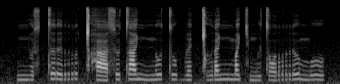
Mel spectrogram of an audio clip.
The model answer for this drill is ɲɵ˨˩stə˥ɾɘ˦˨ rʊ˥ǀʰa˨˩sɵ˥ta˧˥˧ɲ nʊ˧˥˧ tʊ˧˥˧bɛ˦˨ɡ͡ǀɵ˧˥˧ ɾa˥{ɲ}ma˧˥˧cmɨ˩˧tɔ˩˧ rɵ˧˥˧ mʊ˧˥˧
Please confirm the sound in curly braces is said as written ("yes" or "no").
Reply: yes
